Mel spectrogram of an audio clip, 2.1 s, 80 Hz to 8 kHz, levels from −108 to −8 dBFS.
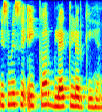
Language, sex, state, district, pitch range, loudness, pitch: Hindi, female, Bihar, Katihar, 235-280 Hz, -17 LUFS, 250 Hz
